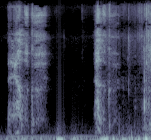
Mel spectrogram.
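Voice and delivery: hushed, voiceless praise; whispered. Real, not acted. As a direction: say it under your breath. Whispered emphatic praise of the music.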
